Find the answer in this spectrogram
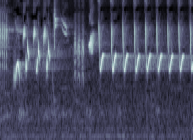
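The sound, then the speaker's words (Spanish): Bright, high bird song from a digital collection of birdsong opens with a varied flurry of quick chirps and whistles, then settles into a rapid run of repeated identical notes. It is loud and clear, with no voices. “es un libro digital de canto de pájaros”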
